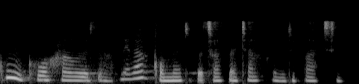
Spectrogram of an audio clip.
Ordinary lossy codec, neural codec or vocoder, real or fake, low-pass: none; codec, 16 kHz, 0.5 kbps, X-Codec, HuBERT features, trained on balanced general audio; fake; none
